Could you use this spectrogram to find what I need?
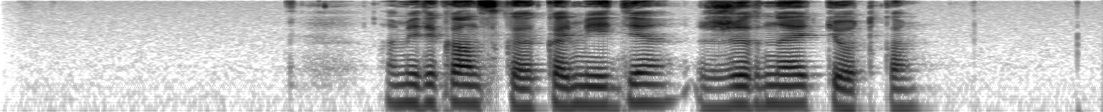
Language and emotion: Russian, neutral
